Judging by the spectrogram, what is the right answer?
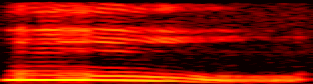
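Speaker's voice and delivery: ordinary talk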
